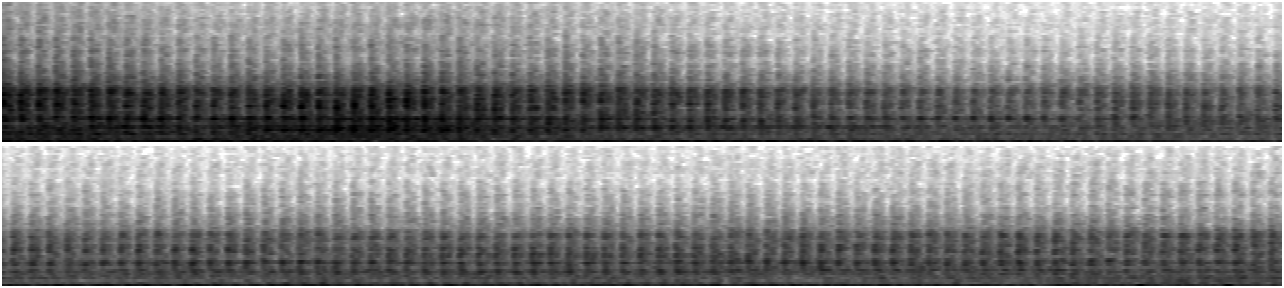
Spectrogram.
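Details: Chevrolet Niva engine at idle: a light, even tapping about four times a second rides on a steady idle; an engine knock of unknown origin.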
